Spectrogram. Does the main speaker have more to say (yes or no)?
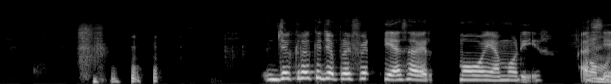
yes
